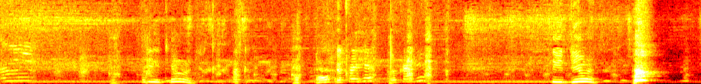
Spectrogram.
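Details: A corgi seemingly "asks a question" with wavering, whiny grumbles that rise and fall in pitch, ending in a sharp yip.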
